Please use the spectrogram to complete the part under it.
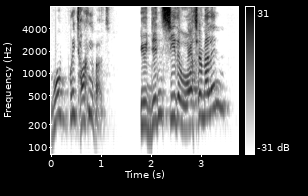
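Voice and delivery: baffled surprise. Retold or imitated. Woman baffled by watermelon question.

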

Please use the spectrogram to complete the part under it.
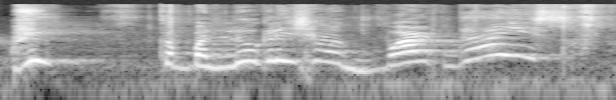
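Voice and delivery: thrilled that the dog finally barked; surprised delight. Real, not acted. Dog suddenly barks. (gulat at tuwa, mataas ang boses)

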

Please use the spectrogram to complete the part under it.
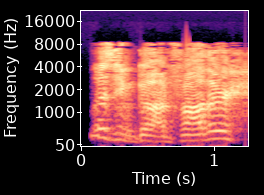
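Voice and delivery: high, loud call for attention; crying out. A narrator's reading. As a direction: hail him urgently. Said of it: "cried the young man".

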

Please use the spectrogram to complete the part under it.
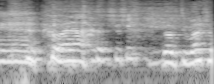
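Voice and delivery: laughing through the words. Real, not acted. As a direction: chuckle out the word. Laughing at his own joke. (en riant)

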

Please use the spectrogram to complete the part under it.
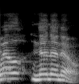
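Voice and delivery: quick high protest, no, no, no; surprised no. Real, not acted. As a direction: jump in to correct, surprised. Correcting the listener.

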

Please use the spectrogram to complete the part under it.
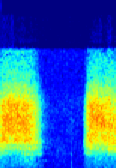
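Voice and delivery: long hissing "sh" noise; whistling hiss. Shown as a demonstration. Teacher shows students a hissing letter sound, hissed. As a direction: let the air hiss out. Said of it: "শীষ দিয়ে পড়া".

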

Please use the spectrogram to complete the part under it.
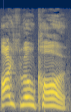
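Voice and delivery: dumb brute talking in grunts; slow, loud caveman speech. Acted. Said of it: "Rock buff".

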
